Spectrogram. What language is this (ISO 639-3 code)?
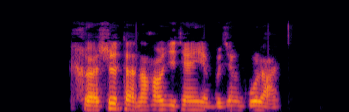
zho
